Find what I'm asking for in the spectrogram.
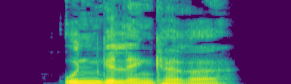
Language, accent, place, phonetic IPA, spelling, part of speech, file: German, Germany, Berlin, [ˈʊnɡəˌlɛŋkəʁə], ungelenkere, adjective, De-ungelenkere.ogg
- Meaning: inflection of ungelenk: 1. strong/mixed nominative/accusative feminine singular comparative degree 2. strong nominative/accusative plural comparative degree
